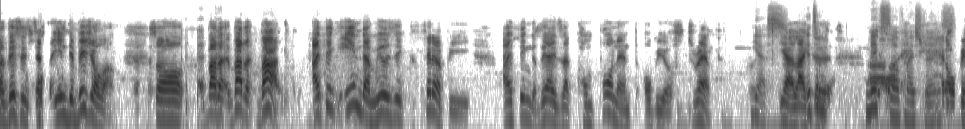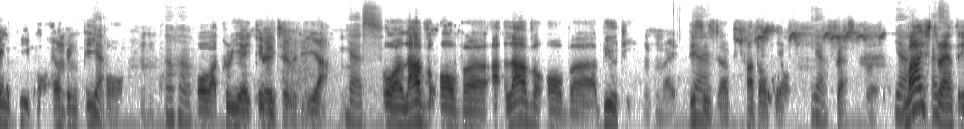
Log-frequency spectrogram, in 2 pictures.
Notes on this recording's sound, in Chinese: Disclaimer about sound/background noise 为什么会有背景噪音，东京的火车声。Why it’s important to be outside (Violet light) 我们为什么要在户外采访。Highlight from audience Q&A 播客录制现场观众提问高光时刻。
